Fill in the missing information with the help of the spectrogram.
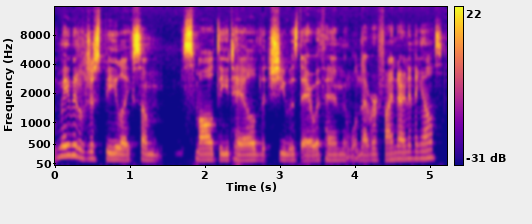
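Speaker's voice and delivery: normal talking voice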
